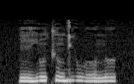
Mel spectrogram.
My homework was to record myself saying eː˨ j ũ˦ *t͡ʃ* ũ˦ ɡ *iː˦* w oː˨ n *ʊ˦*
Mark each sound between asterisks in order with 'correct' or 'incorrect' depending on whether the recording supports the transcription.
correct, correct, correct

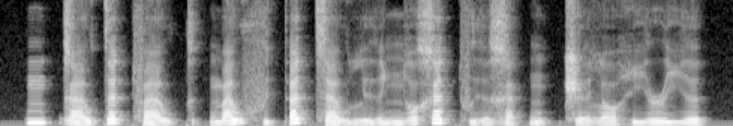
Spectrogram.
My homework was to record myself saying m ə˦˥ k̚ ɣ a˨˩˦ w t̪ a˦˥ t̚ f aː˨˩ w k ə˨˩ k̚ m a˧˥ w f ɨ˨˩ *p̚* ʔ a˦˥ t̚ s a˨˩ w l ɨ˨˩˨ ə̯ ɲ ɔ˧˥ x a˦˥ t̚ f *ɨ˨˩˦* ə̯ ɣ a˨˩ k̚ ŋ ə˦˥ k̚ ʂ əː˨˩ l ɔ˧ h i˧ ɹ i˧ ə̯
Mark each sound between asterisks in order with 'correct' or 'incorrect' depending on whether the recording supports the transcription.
incorrect: t̚, incorrect: ɨ˨˩

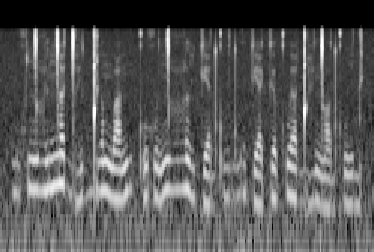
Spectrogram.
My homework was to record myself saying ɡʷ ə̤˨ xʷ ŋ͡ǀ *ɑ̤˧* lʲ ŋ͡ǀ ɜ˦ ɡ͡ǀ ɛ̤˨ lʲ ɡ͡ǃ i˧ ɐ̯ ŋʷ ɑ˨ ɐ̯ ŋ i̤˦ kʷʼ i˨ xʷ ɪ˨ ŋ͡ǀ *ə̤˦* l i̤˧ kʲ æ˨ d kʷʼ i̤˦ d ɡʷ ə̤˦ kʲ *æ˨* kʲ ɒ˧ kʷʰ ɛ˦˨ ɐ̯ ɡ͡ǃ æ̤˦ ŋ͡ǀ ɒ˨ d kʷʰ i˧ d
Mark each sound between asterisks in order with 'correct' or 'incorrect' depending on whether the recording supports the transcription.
correct, incorrect: ɑ̤˦, correct

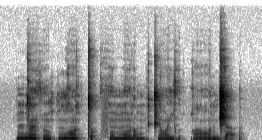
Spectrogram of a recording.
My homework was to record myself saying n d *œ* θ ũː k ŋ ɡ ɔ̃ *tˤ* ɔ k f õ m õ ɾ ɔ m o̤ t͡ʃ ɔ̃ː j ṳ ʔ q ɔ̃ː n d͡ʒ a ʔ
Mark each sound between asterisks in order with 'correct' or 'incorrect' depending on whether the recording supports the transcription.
incorrect: œ̃, incorrect: tː

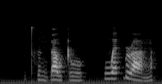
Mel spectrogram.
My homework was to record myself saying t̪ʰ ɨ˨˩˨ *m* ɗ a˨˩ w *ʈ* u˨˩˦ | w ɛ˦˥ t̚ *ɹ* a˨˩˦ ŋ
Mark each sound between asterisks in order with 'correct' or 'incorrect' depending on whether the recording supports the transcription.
incorrect: ŋ, correct, correct

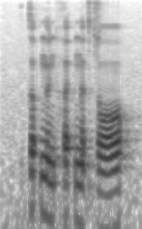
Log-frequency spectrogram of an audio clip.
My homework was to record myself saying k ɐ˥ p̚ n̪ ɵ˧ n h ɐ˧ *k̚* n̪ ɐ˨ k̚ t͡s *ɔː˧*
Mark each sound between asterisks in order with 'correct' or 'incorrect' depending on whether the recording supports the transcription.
incorrect: t̚, incorrect: ɔː˨˧

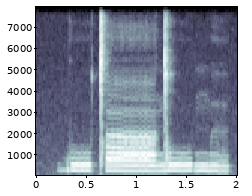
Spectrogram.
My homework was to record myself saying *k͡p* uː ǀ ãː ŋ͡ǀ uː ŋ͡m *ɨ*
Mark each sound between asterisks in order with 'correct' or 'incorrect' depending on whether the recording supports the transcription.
incorrect: ɡ͡b, correct

